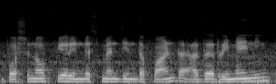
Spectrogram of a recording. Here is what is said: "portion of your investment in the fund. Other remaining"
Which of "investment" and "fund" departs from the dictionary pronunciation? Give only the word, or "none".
none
